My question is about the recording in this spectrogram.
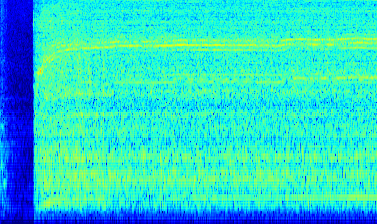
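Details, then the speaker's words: DeLonghi Magnifica espresso machine after replacing failed transmission that jammed the infuser, plus new generator gasket, cleaning and descale; test brewing one espresso shot; motor kicks in to steady even whirr, no catching or straining; normal brew cycle. "Start with one shot of espresso, then some hot water and steam."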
